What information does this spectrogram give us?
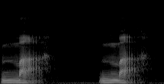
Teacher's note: tone is a low falling tone that is denoted by a water slide going down. For this one, you have to pretend like you're depressed and make it go down like ma.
